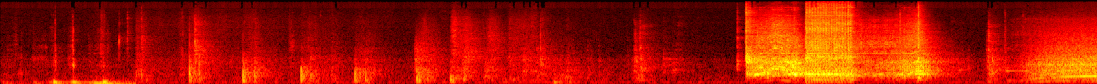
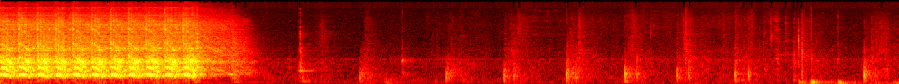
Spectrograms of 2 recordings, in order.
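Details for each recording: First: Toyota Camry cranking, watched at the drive belt by the alternator: slow, even cranking beats about three a second before the engine catches and roars up; slow cranking, a possible bad battery. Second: Toyota Camry cranking on a good battery with empty fuel tank; about two seconds of fast, even cranking that never catches, then quiet clicks; starter spins engine strongly; normal strong cranking, no start due to no fuel.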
